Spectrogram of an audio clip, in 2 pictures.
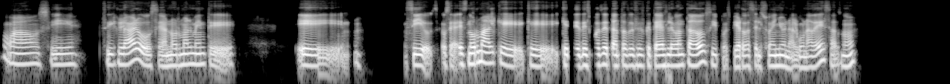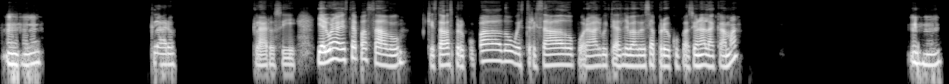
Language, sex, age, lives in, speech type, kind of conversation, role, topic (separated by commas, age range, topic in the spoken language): Spanish, female, 25-29, United States, conversation, podcast, host, ¿Qué hábitos te ayudan a dormir mejor por la noche?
